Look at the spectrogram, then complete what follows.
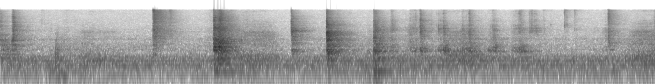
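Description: Scattered sharp metallic clicks and knocks as the power supply's screws are taken out of a steel desktop computer case with a screwdriver and the chassis is handled. Two knocks near the middle are the loudest.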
